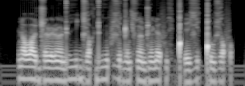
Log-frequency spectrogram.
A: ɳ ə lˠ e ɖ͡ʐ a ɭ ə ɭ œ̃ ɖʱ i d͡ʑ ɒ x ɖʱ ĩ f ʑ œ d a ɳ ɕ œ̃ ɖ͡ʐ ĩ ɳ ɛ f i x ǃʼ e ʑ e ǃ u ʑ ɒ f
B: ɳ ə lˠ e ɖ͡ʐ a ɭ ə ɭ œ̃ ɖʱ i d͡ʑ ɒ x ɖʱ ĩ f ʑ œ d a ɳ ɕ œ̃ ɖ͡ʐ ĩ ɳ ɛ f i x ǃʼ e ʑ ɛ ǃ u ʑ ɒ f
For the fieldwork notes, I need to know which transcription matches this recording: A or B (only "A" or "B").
A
